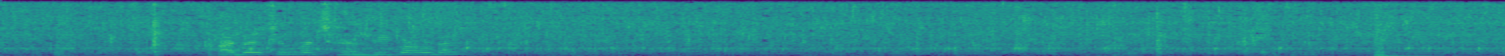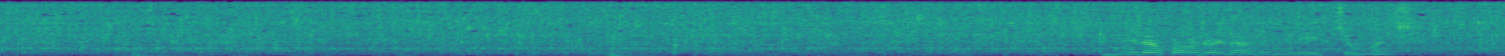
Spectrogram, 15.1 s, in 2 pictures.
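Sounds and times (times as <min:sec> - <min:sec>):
chicken sizzling in oil: 0:00.0 - 0:15.0
dull knocks: 0:06.8 - 0:07.2.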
